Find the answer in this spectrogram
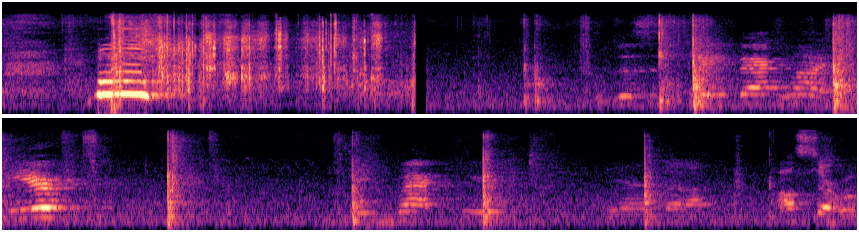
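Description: A basketball bouncing on a concrete driveway: a few separate thumps spaced about a second apart, with faint voices calling out between them.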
